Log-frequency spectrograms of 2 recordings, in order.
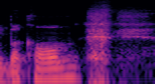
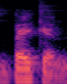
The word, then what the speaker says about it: Bacon: at first I thought I thought she was a French actress so I pronounced her name Sophie Bon until I realized no it's bacon that's Kevin Bacon's daughter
